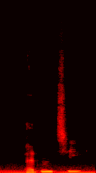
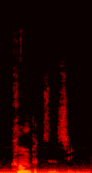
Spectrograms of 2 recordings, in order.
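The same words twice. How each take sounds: First: The stress is not on the first syllable. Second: The stress is on the first syllable. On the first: The speaker calls it wrong. "that sounds wrong" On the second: The speaker calls it right. "Stress on the first syllable"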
